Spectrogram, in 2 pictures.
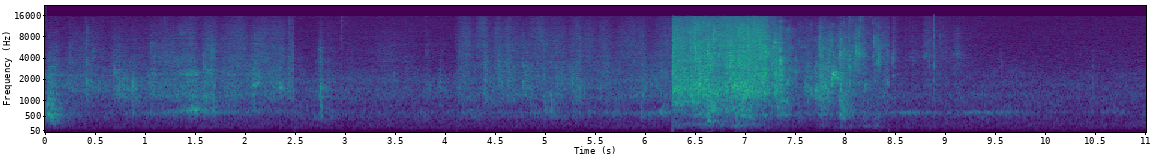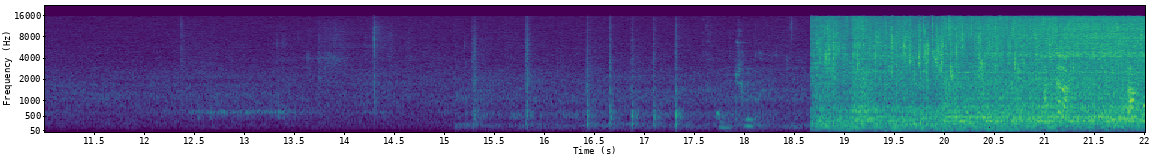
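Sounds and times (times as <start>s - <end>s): tap running: 18.7s - 22.0s
water splashing: 18.7s - 22.0s.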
